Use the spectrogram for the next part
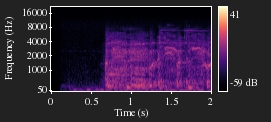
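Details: Cough from a character with a nasty cough plus congestion in a 1980 Formula 44D cough medicine TV commercial.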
